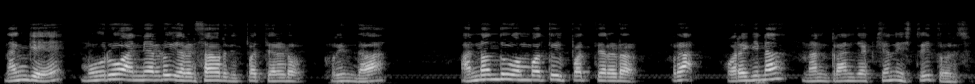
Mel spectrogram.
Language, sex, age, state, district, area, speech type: Kannada, male, 45-60, Karnataka, Bangalore Rural, rural, read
